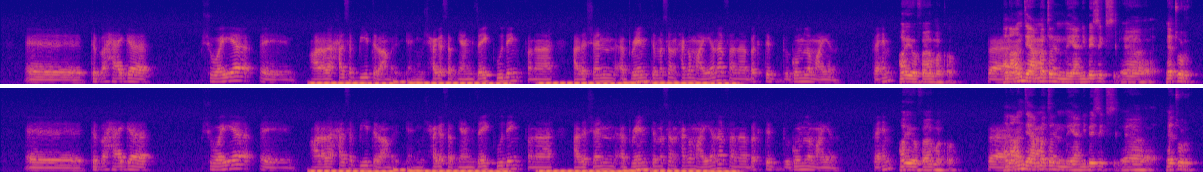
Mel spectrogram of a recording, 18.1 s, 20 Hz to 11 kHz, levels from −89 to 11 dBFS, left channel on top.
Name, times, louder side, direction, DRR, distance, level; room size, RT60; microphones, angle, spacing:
voice 1, 0.4-2.2 3.0-8.3 8.6-12.6 13.1-13.4 14.8-15.9, left 2 dB, 30° left, 0.8 m, -34 dB
sound 1, 4.6-7.6 8.0-11.1, equal, 60° right, 0.8 m, -27 dB
voice 2, 13.5-14.3 15.0-17.9, left 2 dB, 85° left, 1.1 m, -27 dB
3.2 x 2.5 x 4.0 m
head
